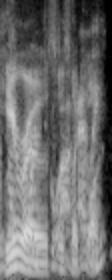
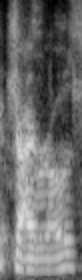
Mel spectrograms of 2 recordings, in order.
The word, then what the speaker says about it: gyros: head already like said hero I like or Gyros you can different way to pronounce it oh he don't even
